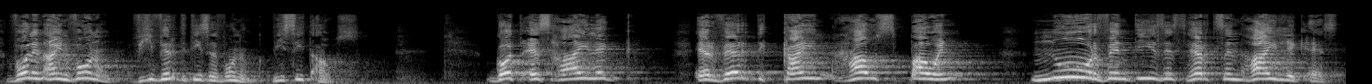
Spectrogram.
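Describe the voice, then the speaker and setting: Slow, high-voiced preacher with Arabic mother tongue. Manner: slow, emphatic phrasing with short broken clauses; non-native German grammar. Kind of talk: sermon. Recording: echoey hall.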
